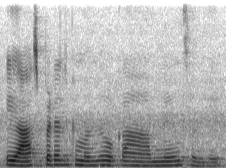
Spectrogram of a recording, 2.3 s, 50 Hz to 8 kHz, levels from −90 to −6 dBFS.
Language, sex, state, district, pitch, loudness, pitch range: Telugu, female, Telangana, Mahabubabad, 195 Hz, -21 LUFS, 185-210 Hz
